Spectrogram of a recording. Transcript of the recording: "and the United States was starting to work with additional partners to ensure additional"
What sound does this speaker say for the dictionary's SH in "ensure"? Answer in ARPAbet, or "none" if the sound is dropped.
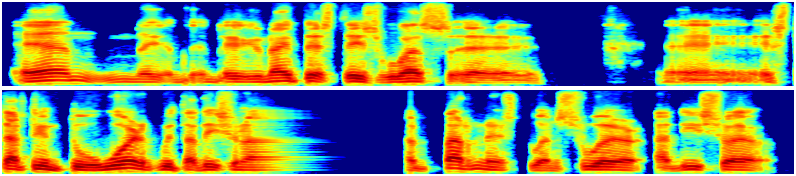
S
